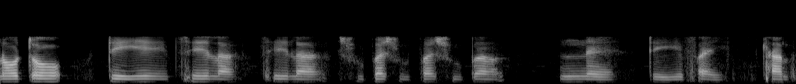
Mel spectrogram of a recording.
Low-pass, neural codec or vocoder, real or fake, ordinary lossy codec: 3.6 kHz; codec, 16 kHz, 6 kbps, DAC; fake; none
